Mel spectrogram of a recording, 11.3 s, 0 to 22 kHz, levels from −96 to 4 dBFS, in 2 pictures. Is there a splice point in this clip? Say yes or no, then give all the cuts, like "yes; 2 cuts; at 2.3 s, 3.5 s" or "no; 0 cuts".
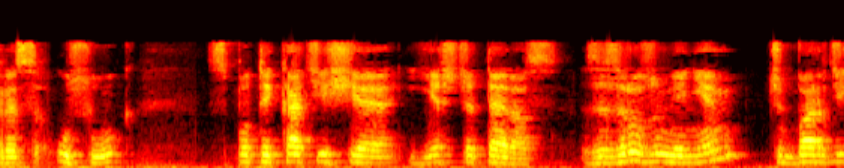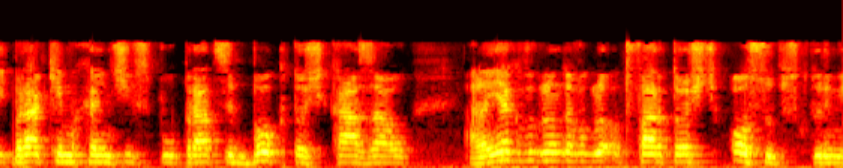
yes; 2 cuts; at 3.8 s, 8.7 s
